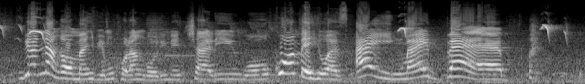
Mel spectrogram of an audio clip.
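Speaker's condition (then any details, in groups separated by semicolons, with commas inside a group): No condition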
